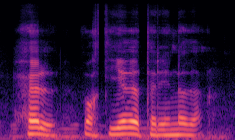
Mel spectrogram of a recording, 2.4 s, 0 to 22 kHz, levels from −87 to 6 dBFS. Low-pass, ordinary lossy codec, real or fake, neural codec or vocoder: 19.8 kHz; none; fake; autoencoder, 48 kHz, 128 numbers a frame, DAC-VAE, trained on Japanese speech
